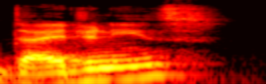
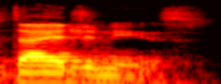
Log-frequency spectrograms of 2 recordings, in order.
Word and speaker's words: Diogenes: Next up, I think I mispronounced Diogenes. It's Diogenes. I don't know what I said. – I think it's Diogenes.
